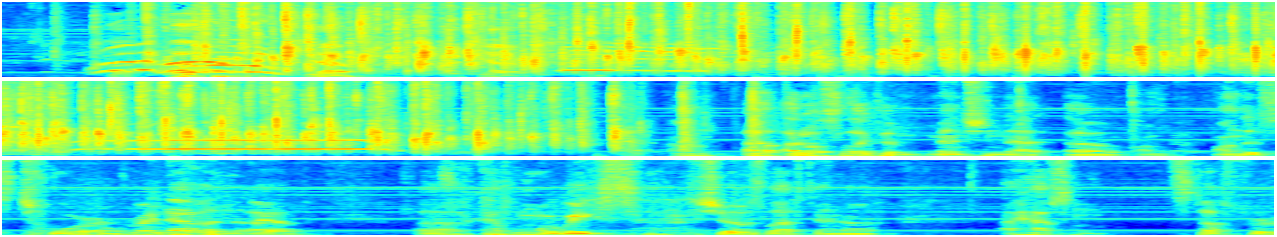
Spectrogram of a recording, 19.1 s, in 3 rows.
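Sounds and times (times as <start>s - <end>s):
audience applause: 0.2s - 10.2s
speech: 0.8s - 2.8s, 10.6s - 17.2s, 17.8s - 19.0s.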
